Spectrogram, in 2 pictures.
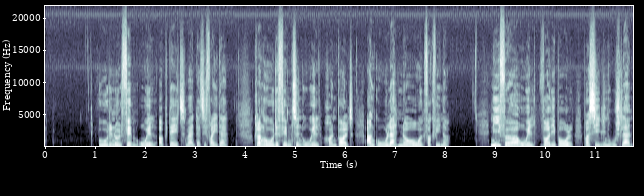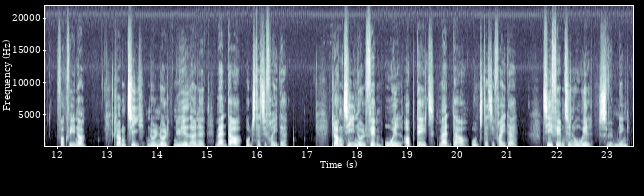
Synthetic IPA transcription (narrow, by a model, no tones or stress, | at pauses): ɔ̽ːɾənɔ̽lfem̰o̝̰elɒ̽b̥d̥ḛɪd̥smæn̰d̥æt͡sʰe̝fʁɛ̰ːd̥ækʰlɒ̽ɡ̥ŋ̩ɔ̽ːɾəfemd̥ʰənʔo̝̰ːelhɒ̽nb̥ɒ̽l̰d̥ | ʔɑ̈ŋɡ̥o̝ːlænɒəfɒ̽kʰʋe̝nɐ | nḭːfɶɐʔo̝̰elʋɒlib̥ɒːlb̥ʁɑ̈sḭːljənʁuslæn̰ | fɒ̽kʰʋe̝nɐ | kʰlɒ̽ɡ̥n̩t͡sʰḭːnɔ̽lnɔ̽lnyhe̝ð̞̰ˠɐnə | mæn̰d̥æʔɒ̽ɔ̽n̰sd̥æt͡sʰe̝lfʁɛ̰ːd̥æ | kʰlɒ̽ɡ̥ŋ̩t͡sʰḭːnɔ̽lfem̰ʔo̝̰elɒ̽b̥d̥ɛ̰ɪd̥mæn̰d̥æʔɒ̽ʔɔ̽n̰sd̥æt͡sʰe̝lfʁɛ̰ːd̥æ | t͡sʰḭːfemd̥ʰəno̝ːelsʋømne̝ŋ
